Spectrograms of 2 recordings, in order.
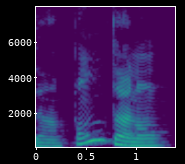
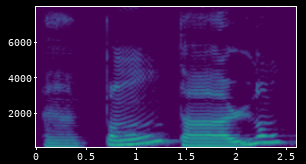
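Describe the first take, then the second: First: Said in the usual way. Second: "pantalon" very slow, syllable by syllable; découpage en syllabes. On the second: Shown as a demonstration. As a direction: stretch "pantalon" into pan, ta, lon. Enseignante découpe le mot en syllabes. (« pantalon » très lentement, syllabe par syllabe)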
